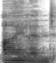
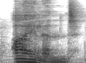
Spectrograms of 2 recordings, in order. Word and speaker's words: island: let's move on to Island and here we have a silent s island repeat after me Island i s l a n d Island Madagascar is a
